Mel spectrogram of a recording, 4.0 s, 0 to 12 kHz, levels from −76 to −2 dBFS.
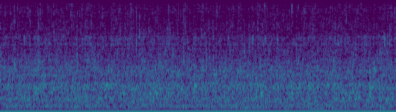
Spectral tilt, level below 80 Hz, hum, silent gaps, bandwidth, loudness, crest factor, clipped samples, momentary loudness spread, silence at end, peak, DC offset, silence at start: -3 dB/octave; -72 dBFS; none; none; 11.5 kHz; -43 LUFS; 16 dB; under 0.1%; 1 LU; 0 s; -26 dBFS; 0.5%; 0 s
